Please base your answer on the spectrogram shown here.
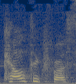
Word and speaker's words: Celtic Frost: One say Celtic Frost, the other one say Celtic Frost, so what's actually the truth? Well, both are acceptable, actually.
